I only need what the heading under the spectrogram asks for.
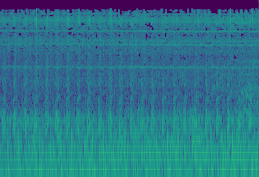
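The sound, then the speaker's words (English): A gyroscope ride spins with a steady, rapid, rattling mechanical drone that pulses evenly throughout, fairly quiet and unbroken. “I'm getting back into this gyroscope. You ever be depressed while sitting in a gyroscope and spinning around?”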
